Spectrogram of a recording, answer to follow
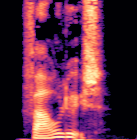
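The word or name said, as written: FARVELØS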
